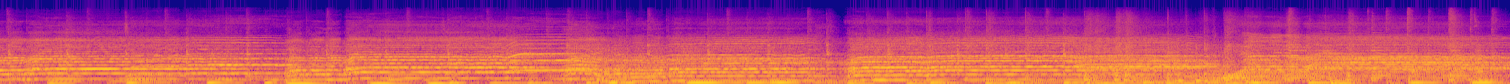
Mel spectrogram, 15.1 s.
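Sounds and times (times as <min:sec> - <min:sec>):
dub bossa nova music: 0:00.0 - 0:15.1.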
